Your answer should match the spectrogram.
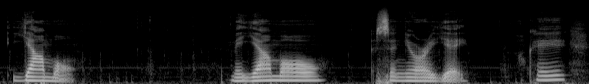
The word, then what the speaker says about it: llamo: This double L together, all right, is pronounced like a Y, like in the word llamo.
